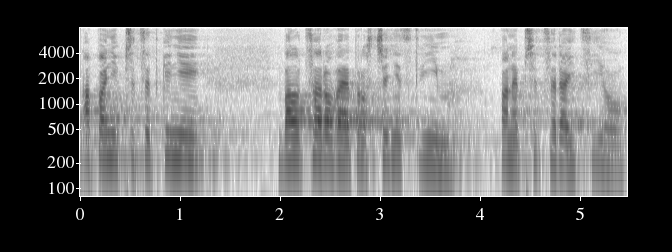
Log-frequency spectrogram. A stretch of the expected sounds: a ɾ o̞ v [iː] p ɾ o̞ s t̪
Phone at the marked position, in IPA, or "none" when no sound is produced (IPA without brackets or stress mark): ɛː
